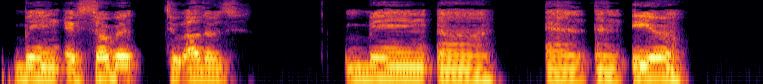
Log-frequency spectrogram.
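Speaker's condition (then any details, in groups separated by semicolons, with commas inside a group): Sporadic ALS; must speak slower and carefully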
